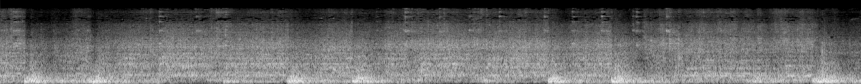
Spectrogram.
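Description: Procession drumming: deep drum strokes in pairs, a pair about every two and a half seconds, over a continuous wash of higher percussion and street noise.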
